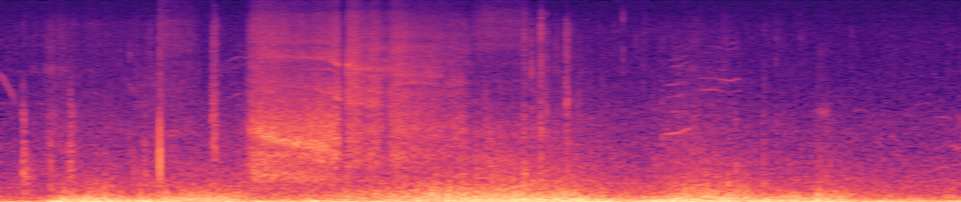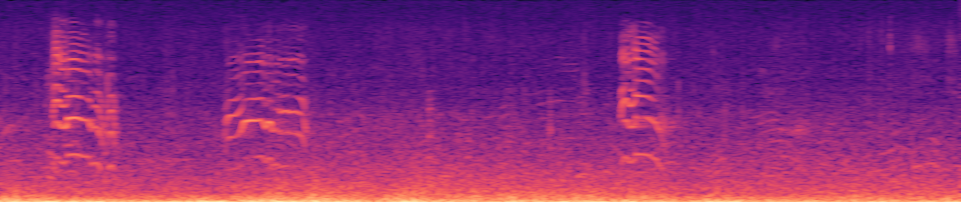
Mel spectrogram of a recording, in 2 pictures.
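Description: Wind buffeting the microphone in a low rumble, with a falling whoosh about two seconds in. Gulls call three times, twice near the middle and once near the end.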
